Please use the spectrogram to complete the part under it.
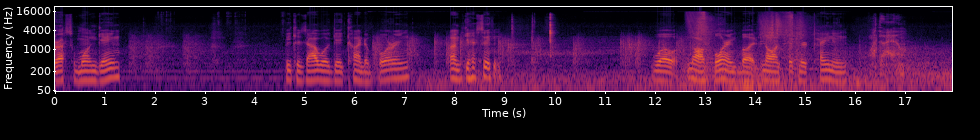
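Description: A man speaks tensely in a low voice.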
